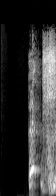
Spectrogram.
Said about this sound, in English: Bless you. There's the second one.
